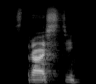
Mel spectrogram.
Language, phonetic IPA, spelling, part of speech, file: Russian, [ˈstrasʲtʲɪ], страсти, noun, Ru-страсти.ogg
- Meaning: inflection of страсть (strastʹ): 1. genitive/dative/prepositional singular 2. nominative/accusative plural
